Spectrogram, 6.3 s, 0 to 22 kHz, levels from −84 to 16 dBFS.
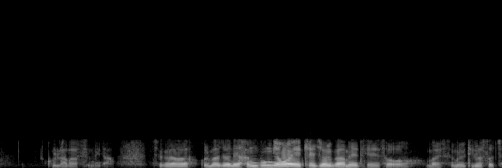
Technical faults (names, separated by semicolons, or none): iLBC codec; lost iLBC frames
